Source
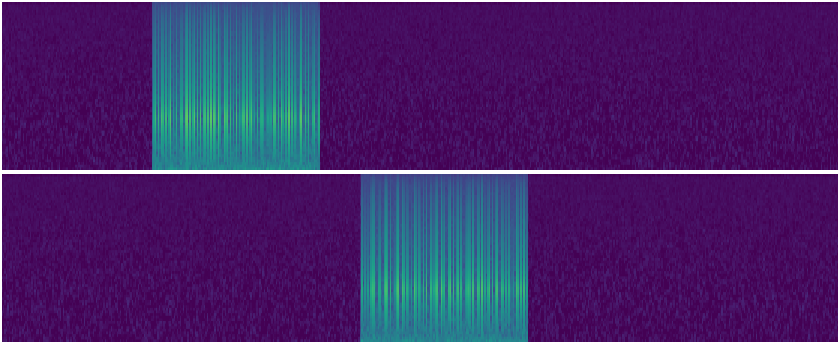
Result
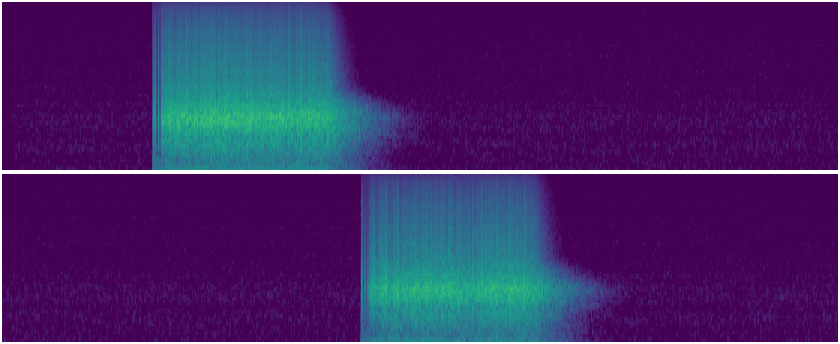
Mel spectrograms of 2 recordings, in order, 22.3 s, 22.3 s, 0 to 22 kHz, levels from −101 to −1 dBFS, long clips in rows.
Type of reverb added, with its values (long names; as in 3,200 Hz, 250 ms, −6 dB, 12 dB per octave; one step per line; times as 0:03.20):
dense smooth reverb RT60 1.3 s, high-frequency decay 0.45×, pre-delay 85 ms, DRR −7 dB
level −10 dB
